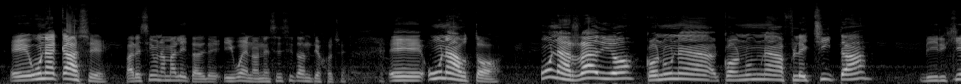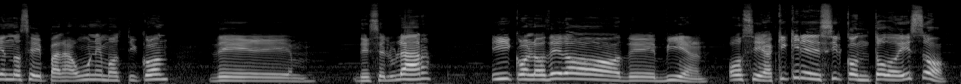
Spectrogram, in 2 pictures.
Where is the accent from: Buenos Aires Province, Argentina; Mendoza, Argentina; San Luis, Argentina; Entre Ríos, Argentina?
Buenos Aires Province, Argentina; Mercedes; Soy bruto, soy de acá de Mercedes.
